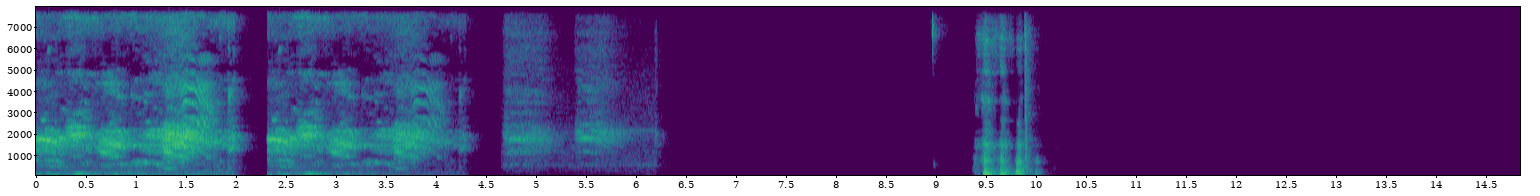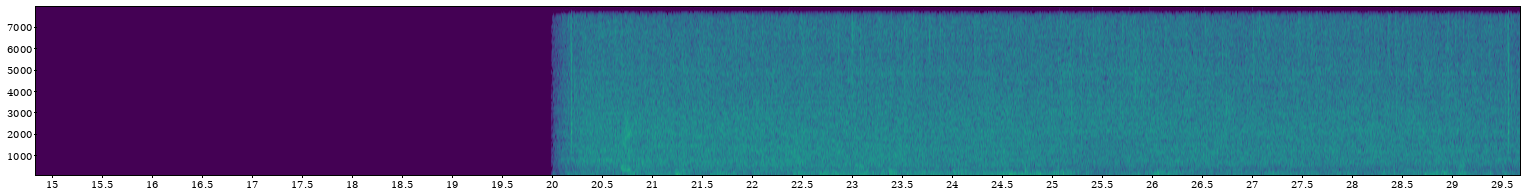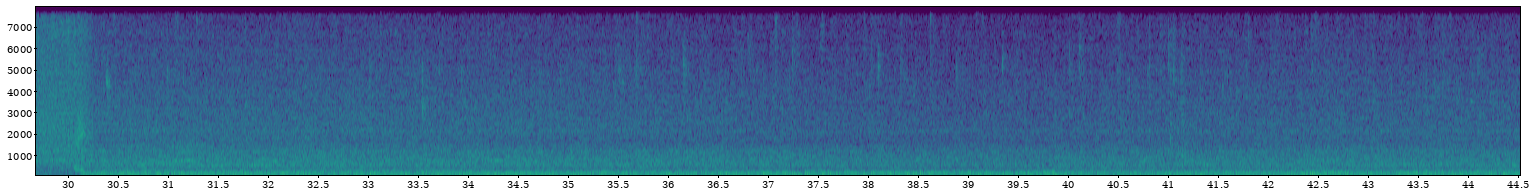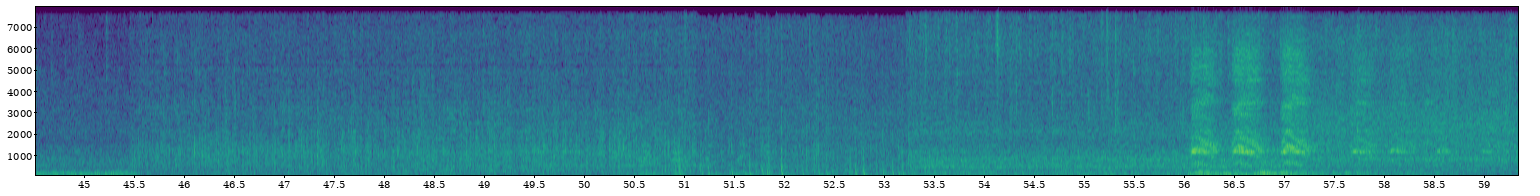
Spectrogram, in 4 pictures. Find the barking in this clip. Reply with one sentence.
The barking can't be heard in this clip.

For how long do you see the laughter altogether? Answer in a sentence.
The laughter can be heard for 2 seconds in total.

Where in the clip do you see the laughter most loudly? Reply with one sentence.
The loudest moment of the laughter is at 10 seconds.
